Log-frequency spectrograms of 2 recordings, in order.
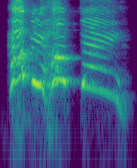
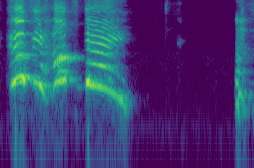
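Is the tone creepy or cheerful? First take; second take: cheerful; creepy. First: It is said in a cheerful tone. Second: It is said in a creepy tone.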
